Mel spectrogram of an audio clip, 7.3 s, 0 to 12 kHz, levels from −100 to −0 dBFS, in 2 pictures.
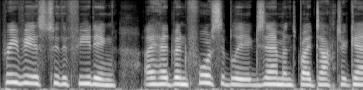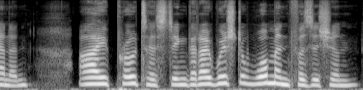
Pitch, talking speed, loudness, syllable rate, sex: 225 Hz, 165 wpm, -16 LUFS, 5.1 syllables/s, female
